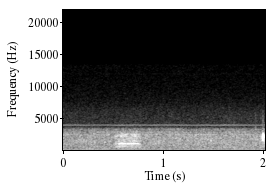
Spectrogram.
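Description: Steady hiss and low hum of the Skylab space-to-ground radio link during a pause in the astronaut's speech, with a brief hesitant "um" about half a second in.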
